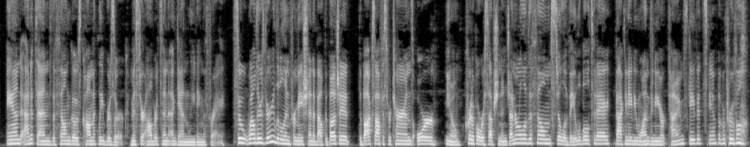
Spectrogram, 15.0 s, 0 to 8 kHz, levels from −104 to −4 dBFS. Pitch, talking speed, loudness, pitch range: 185 Hz, 210 wpm, -17 LUFS, 170-210 Hz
